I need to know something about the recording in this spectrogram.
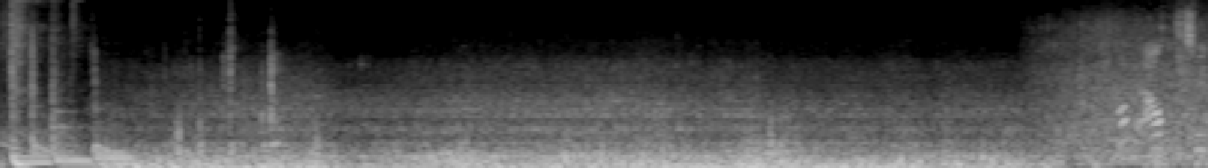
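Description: Background music cuts off in the first half-second. A steady low rumble of wind buffeting a microphone follows, and near the end it turns to a brighter, fuller rush with a brief voice.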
